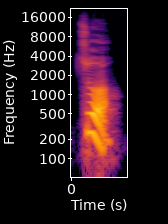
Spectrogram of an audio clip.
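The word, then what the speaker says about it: 坐: "Zuò" is to sit. So, the first one is the third tone. "Zǒu". And then, second one is "zuò" is fourth tone.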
